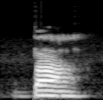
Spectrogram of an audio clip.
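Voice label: "bar", Nigerian Pidgin, female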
